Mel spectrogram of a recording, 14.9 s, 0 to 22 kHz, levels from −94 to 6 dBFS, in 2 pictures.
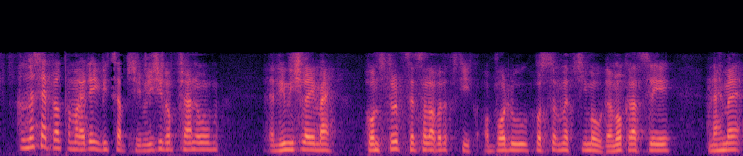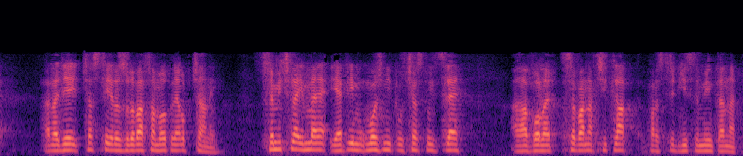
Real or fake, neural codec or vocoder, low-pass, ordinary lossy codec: fake; codec, 16 kHz in and 24 kHz out, 0.6 kbps, FocalCodec, streaming, 2048 codes; 5.4 kHz; AAC, 24 kbps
